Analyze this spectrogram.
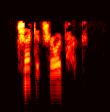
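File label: Incident Tactical, scanner audio recording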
